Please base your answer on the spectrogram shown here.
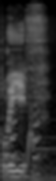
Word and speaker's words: Leif: do you say leaf it does pronounce it as leaf okay well i i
